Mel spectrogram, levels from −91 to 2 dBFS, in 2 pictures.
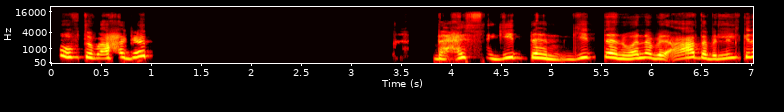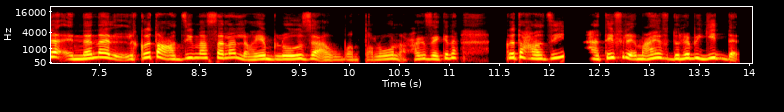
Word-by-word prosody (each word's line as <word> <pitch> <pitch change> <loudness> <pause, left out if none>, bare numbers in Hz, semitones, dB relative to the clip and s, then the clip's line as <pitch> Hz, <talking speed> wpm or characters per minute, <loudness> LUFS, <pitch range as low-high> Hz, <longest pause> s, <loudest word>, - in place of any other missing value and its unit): وبتبقى 315 -7 +2
حاجات 325 +7 +1 2.8
باحس 265 +8 -1
جدًا، 275 +4 +2 0.2
جدًا 295 +5 +3
وأنا 260 +7 +2
ب 240 - +1
قاعدة 275 +6 +3
بالليل 240 +4 -4
كده، 340 +3 +1
إن 225 -10 -2
أنا 300 +5 +4
القطعة 245 - 0
دي 215 +8 -4
مثلًا 285 +1 -1
لو 210 -10 -5
هي 205 +4 +1
بلوزة، 215 +2 +1
أو 170 -2 -6
بنطلون، 185 +5 -8
أو - - -14
حاجة 215 +2 -7
زي 215 -2 -3
كده. 270 +6 -4 0.5
القطعة 290 -6 +1
دي 270 +9 -2 0.2
هتفرق 255 +5 0
معايا 240 +7 0
في 260 - -12
دولابي 250 +5 0
جدًا. 245 -1 -2
255 Hz, 135 wpm, -25 LUFS, 220-300 Hz, 2.8 s, أنا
